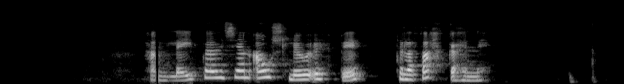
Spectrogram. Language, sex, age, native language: Icelandic, female, 30-39, Icelandic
